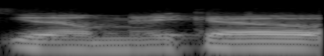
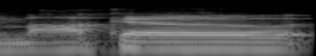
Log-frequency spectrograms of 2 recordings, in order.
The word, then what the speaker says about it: Mako: Because we kind of all grew up thinking it was, Mako, and it's actually Mako, and, Don Corneo is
